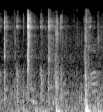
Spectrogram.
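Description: Table tennis rally: sharp clicks of the celluloid-type ball on rackets and table, about one every half second, with a heavier thump near the end as the point finishes.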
